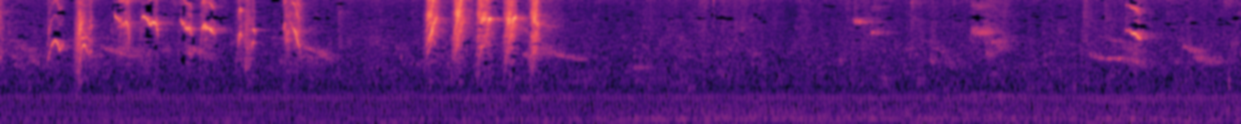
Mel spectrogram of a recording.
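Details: Olive-backed sunbird learning to sing gacor: high twittering chips and slurred whistles in two short rapid bursts, then near silence with a single late note, set against a low constant hum.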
